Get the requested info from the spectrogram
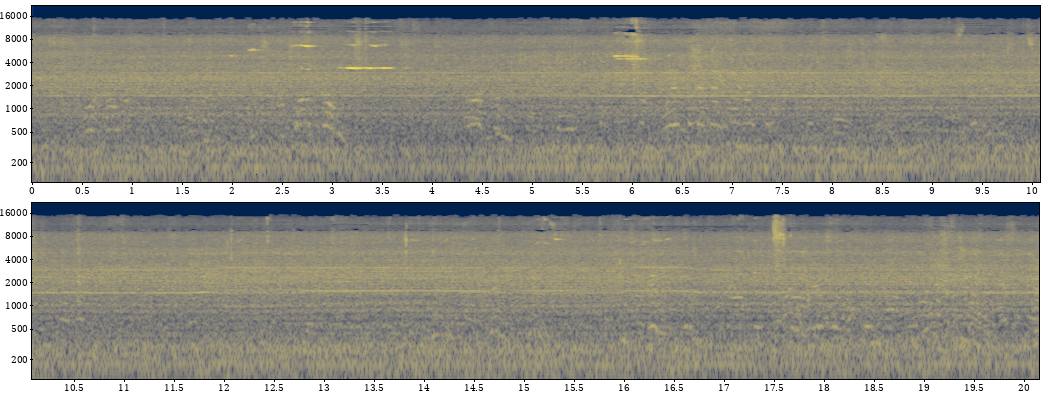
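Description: Heavy diesel machinery running steadily amid street noise as a hydraulic excavator works on a building demolition, with a brief louder noise about three seconds in.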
